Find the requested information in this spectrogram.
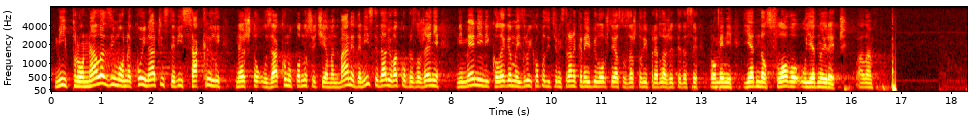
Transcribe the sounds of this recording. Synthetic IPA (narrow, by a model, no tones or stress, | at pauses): miːpɾo̞nalazimo̞nakʰo̞jinaːt͡ʃinst̪e̞ʋiːsakɾili | neʃt̪o̞uzaːko̞nupo̞d̪noʃet͡ɕiamand̪maːne̞d̪aniːst̪e̞d̪aːlio̞ʋakʋoːbɾazlˠo̞ʒeːɲe̞ | nimeniniko̞leːɡamaizd̪ɾuɡixo̞pozit̪ijo̞nixst̪ɾanakaneːbibiːlˠoopʃt̪e̞jasnozaʃt̪o̞ʋiːpɾed̪lˠaʒe̞t̪e̞d̪asepɾo̞meːnijed̪noslˠo̞ʋo̞ʔujed̪no̞jɾeːt͡ʂi̥xʋa̰ːlˠa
